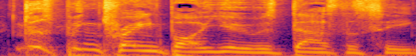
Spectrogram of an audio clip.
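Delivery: a light West Country seagull voice; voicing a seagull with a West Country lilt. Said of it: "my best West Country seagull".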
